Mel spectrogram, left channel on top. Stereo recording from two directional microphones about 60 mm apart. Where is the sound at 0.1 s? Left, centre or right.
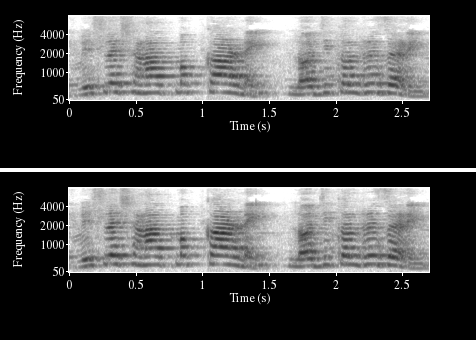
Right.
